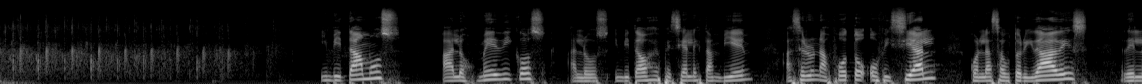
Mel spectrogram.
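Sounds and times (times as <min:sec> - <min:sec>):
audience applause: 0:00.0 - 0:03.0
speech: 0:03.2 - 0:11.4.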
